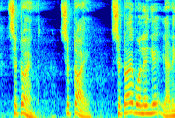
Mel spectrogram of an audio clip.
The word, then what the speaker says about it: citoyen: हैं, तो वहाँ पे सिटॉय और सिटॉइन यानी कि सिटीजन यानी कि mail सिटीजन female सिटीजन। Spelling ध्यान रखिएगा, सिटॉय यानी कि CITOYEN, एन थोड़ा साइलेंट है।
